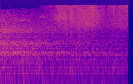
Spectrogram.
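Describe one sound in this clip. A swarm of bats flutters past.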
